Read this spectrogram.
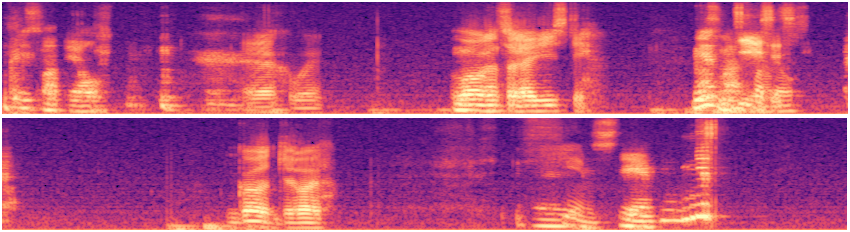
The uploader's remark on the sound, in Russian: Это старый выпуск подкаста, не имеющий чёткого формата, записанный в не очень высоком качестве.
